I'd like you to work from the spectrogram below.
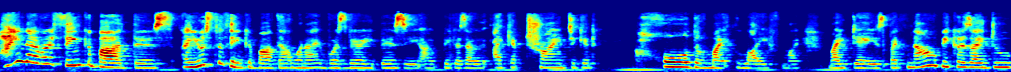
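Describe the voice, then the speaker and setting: A woman at a medium pitch and moderate pace, with very wide pitch swings and noticeable background noise. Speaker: business coach. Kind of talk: interview.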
